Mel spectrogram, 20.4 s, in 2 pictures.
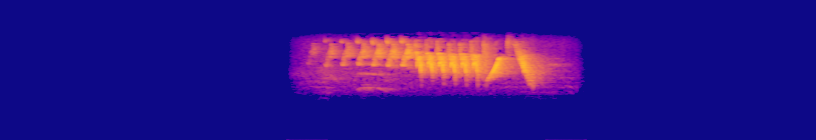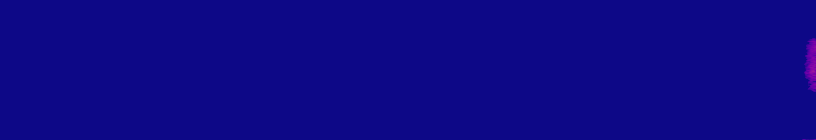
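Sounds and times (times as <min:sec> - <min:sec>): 
common chaffinch singing: 0:03.8 - 0:07.0.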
